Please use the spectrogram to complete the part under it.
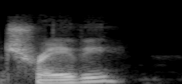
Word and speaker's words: Travy: So now, but now it's just T-R-A-V-Y-T, and I hate it. I'm so mad. – Do you feel like a Travy? – Yeah, that's how it. Yes, that's what I feel like. It's pronounced Travy, and I hate it.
